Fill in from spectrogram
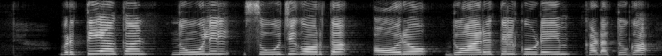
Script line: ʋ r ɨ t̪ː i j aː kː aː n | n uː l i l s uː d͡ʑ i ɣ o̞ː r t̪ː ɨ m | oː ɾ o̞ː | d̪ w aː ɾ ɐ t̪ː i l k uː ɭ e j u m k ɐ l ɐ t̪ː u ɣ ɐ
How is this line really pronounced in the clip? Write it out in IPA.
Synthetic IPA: ʋ r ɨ t̪ː i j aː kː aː n | n uː l i l s uː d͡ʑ i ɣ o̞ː r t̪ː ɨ | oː ɾ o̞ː | d̪ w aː ɾ ɐ t̪ː i l k uː ɽ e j u m k ɐ ɽ ɐ t̪ː u ɣ ɐ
